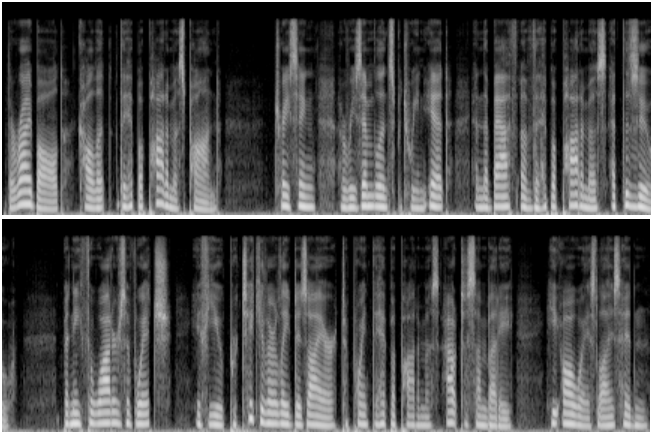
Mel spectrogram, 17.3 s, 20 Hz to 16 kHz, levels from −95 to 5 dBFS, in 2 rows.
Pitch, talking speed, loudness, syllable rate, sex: 160 Hz, 140 wpm, -18 LUFS, 5.1 syllables/s, female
